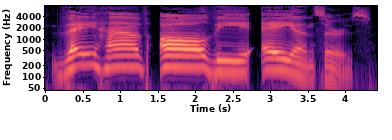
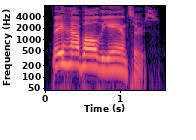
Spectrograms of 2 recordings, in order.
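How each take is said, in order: First: The phrase is said at a slow pace. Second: The phrase is said at a quick pace. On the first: "I want you to repeat the phrase back to me" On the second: "Now let's try a little bit quicker"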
